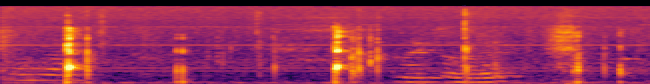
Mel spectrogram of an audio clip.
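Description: Young baby hiccupping: two short sharp catches about a second and a half apart, with a fainter one between, and a soft little vocal sound from the baby after the second.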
